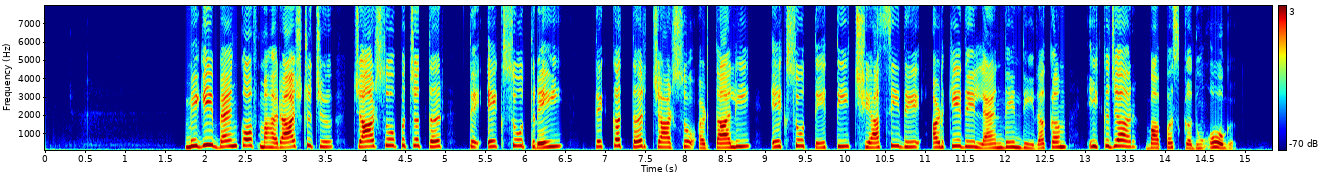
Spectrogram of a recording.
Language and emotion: Dogri, neutral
